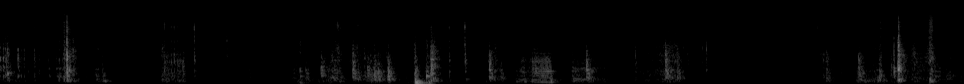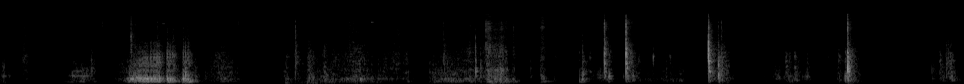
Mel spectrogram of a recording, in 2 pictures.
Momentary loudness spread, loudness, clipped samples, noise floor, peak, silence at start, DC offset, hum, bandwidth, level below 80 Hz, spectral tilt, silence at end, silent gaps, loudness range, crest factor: 25 LU; -46 LUFS; under 0.1%; -81 dBFS; -12 dBFS; 0 s; under 0.1%; none; 11.5 kHz; -68 dBFS; -3.5 dB/octave; 0.05 s; 7.31-7.50 s, 7.62-7.80 s, 18.51-18.64 s; 14 LU; 38 dB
